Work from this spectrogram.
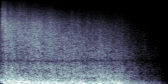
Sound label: WWII Explosion Single, Period Combat; Sony Pictures Sound Effects Series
